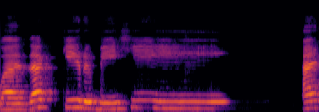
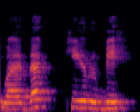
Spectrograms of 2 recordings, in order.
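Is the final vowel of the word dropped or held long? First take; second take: held long; dropped. First: The final vowel is held long into the next word. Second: The word ends on a bare h with no vowel. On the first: The reading continues into the next word. "Jadi kita baca wazakir bihi an" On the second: The reading stops at this word. "kalau berhenti ... matikan saja huruf ha tu"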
